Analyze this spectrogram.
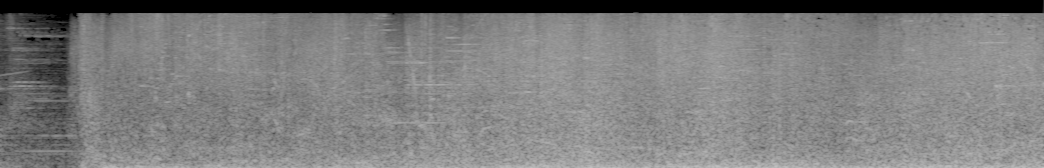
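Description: Magic blasts and weapon strikes of a fantasy battle ring out.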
